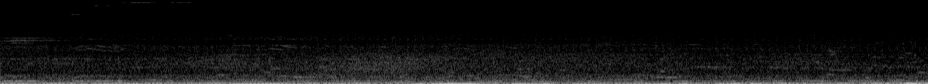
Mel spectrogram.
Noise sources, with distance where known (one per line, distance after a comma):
car horn, far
